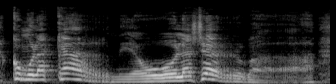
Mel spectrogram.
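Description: A man's voice with very wide pitch swings. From Uruguay. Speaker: poetry reciter. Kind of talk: poetry reading.

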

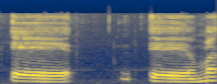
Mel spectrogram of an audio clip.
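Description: Woman with a dark, mellow tone against a quiet background. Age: 20s. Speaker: toy car reviewer. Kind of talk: video review. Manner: halting, many fillers. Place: home room. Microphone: phone near.

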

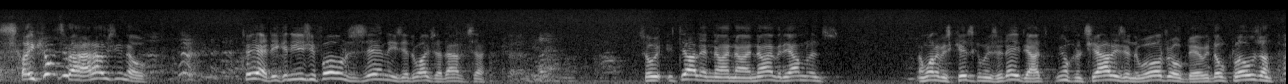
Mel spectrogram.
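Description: Over light background noise, a man with a high voice talks very fast with lively intonation, broken by long, frequent pauses. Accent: Liverpool. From Liverpool. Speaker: stand-up comedian. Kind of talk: stand-up comedy routine. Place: stage. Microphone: studio mic.

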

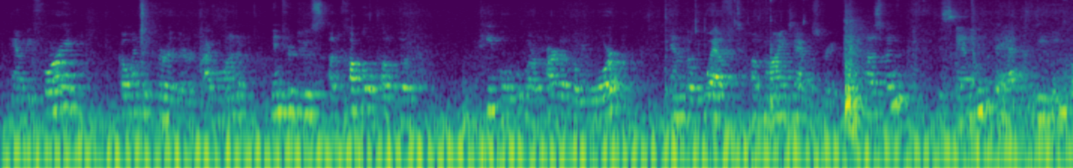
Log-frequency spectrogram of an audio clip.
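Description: A woman with an American accent speaks at a fairly slow pace. There is noticeable background noise and strong room echo. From US Midwest. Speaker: painter. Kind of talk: gallery talk. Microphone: camera far.

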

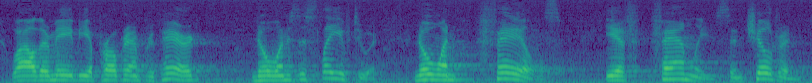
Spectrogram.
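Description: There's light background noise as a man talks at a fairly slow pace. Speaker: minister. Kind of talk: sermon. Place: church. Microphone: podium.

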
